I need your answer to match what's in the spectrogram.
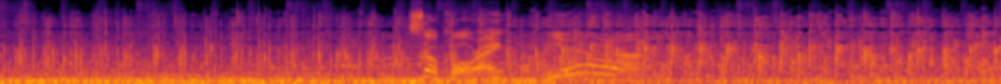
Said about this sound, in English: The NYPD was lining the streets and clapping for all these doctors that have come into New York from outer space, from out of state. Here's them clapping from outer space.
